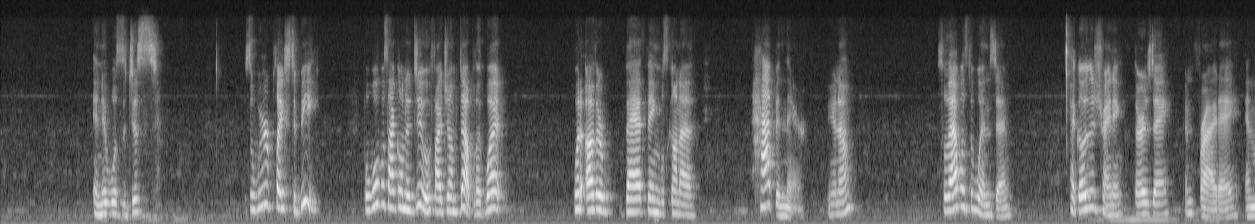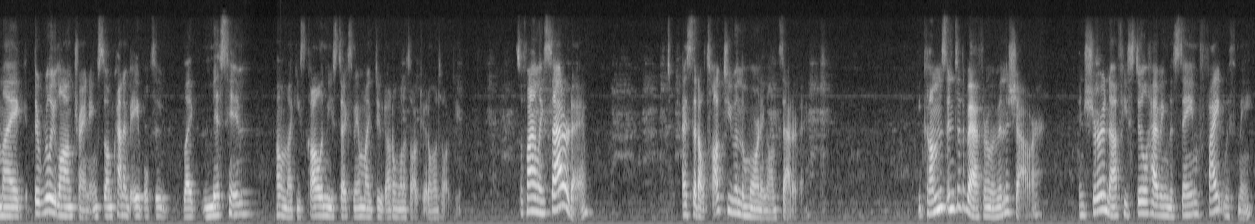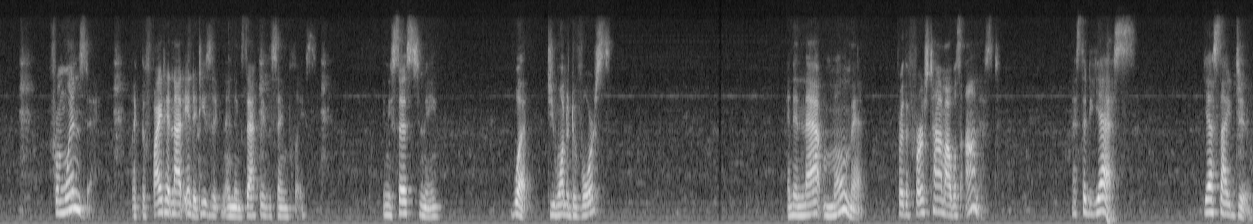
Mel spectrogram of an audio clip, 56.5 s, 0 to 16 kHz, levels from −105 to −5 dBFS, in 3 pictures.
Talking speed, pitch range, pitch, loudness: 170 wpm, 140-215 Hz, 165 Hz, -24 LUFS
